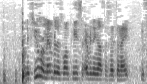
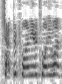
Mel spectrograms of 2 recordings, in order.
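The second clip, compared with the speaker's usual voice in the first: put-on high, fussy girlish worrying; a fretting schoolgirl, pitched high; mock seminary girl; 7 semitones higher than usual. Teasing seminary girls on the bus in a high fretful voice. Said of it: "And they're thinking, like".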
